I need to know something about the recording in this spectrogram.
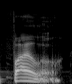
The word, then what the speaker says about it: Philo: My real name is my real name is incredibly common, but with a non-standard pronunciation, and everyone calls me Phil rather than Philo.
